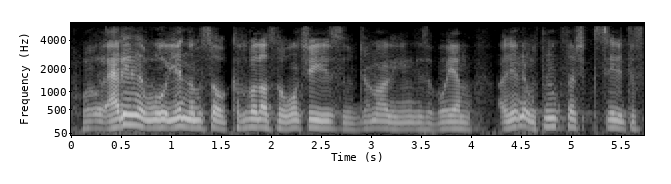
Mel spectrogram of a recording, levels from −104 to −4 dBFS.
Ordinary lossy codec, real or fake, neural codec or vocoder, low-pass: AAC, 48 kbps; fake; codec, 16 kHz in and 24 kHz out, 0.4 kbps, LongCat-Audio-Codec, two codebook decoder; 5.4 kHz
